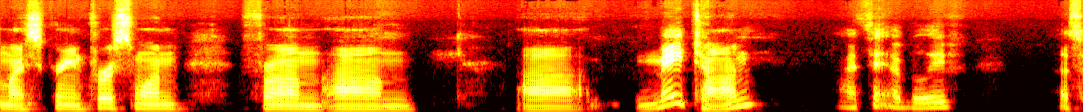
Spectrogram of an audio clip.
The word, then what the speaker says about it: Matan: First one from Maton, I believe that's how you pronounce Maton, that. M-A-T-O-N? M-A-T-A-N.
